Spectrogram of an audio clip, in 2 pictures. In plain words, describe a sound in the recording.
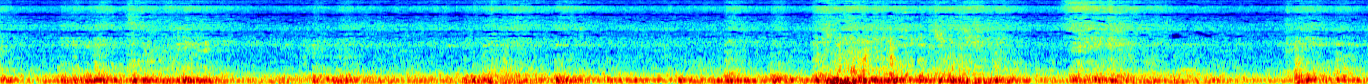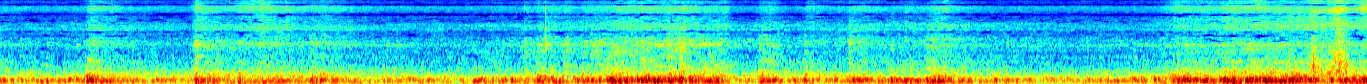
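A jet engine hums and rumbles steadily inside an airliner cabin as the plane taxis.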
